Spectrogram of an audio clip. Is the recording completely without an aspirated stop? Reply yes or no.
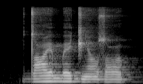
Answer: yes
